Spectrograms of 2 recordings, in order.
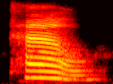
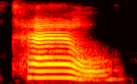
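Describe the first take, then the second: First: The vowel is shifted and coloured by the L. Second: The same.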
